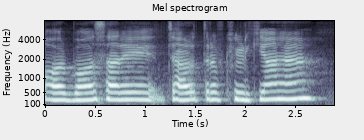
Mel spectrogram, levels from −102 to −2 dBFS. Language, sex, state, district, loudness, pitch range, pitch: Hindi, female, Punjab, Kapurthala, -12 LUFS, 245-270 Hz, 255 Hz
